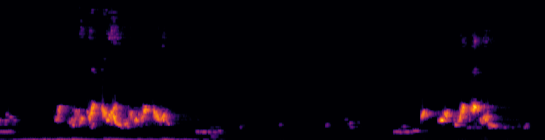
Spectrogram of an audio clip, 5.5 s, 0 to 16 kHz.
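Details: Red-whiskered bulbul used as a decoy bird for trapping, recorded in 2021: two bright, warbling bursts of rapid chirpy notes about two seconds apart, each preceded by a soft lower whistle, with faint low hum beneath.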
